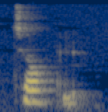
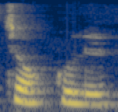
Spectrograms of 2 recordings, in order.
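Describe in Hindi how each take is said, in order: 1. मध्य स्वर मौन है, जिससे दो अक्षर बनते हैं। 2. मध्य स्वर एक अक्षर की तरह उच्चारित होता है। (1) "but चॉकलेट" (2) "don't pronounce it as चॉकोलेट"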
